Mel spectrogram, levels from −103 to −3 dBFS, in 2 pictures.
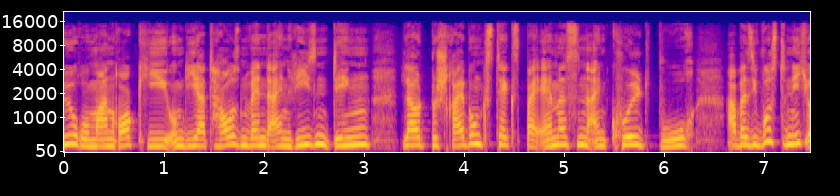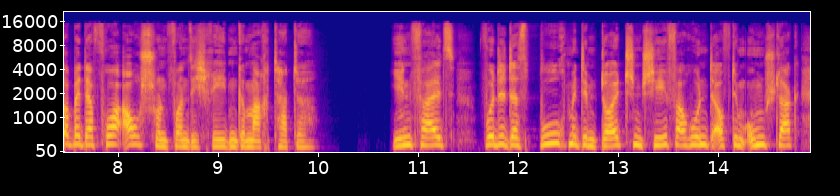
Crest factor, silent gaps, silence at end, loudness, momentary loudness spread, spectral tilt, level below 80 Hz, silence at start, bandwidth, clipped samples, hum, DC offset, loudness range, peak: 16 dB; 10.22-10.33 s, 10.52-10.56 s; 0 s; -17 LUFS; 4 LU; -4 dB/octave; -62 dBFS; 0 s; 15.5 kHz; under 0.1%; none; under 0.1%; 3 LU; 0 dBFS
